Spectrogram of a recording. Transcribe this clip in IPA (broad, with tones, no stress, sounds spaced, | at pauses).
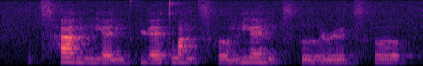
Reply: t͡sʰ a˥˩ n n̪ j ɛ˨˩ n pʰ ɥ ɛ˧˥ t̪ w ɑ˧ ŋ t͡sʰ ɤ˨˩ n̪ j ɛ˥˩ n t͡sʰ ɹ̩˨˩ ɻ ɻ̩˥˩ t͡sʰ ɤ˥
